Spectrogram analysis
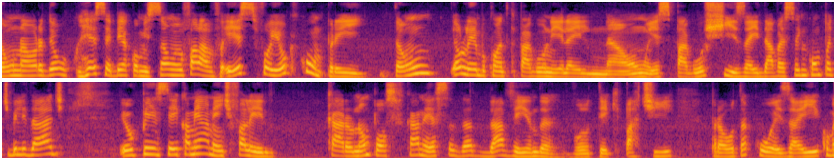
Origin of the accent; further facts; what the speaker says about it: Belo Horizonte, Minas Gerais, Brazil; Eu nasci e fui criado no Barreiro.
